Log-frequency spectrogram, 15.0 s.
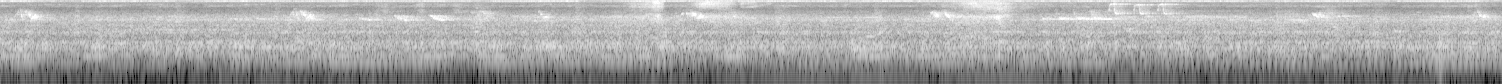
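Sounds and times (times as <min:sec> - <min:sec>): bird chirping faintly: 0:02.5 - 0:07.7.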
